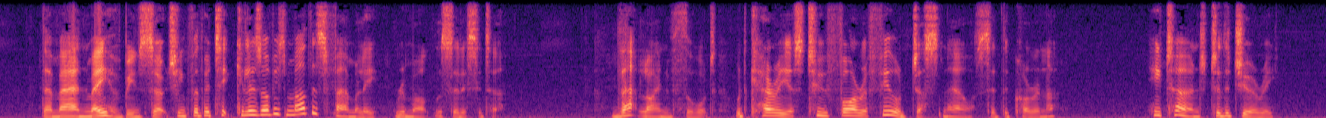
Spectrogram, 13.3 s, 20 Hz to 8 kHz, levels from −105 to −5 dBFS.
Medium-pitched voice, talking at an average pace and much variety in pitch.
Yes: medium, 165 Hz; average, 160 wpm; wide, 7.5 semitones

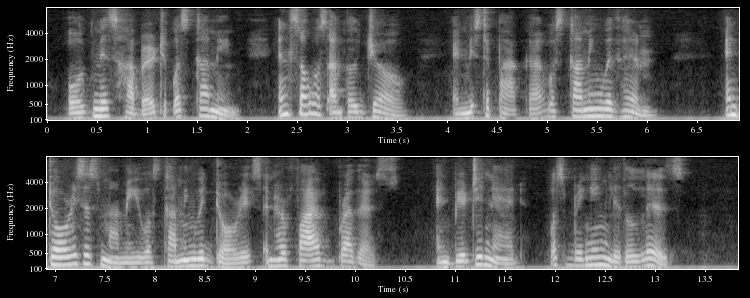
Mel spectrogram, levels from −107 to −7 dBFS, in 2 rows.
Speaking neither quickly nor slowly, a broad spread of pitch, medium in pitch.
Yes: average, 150 wpm; wide, 5.7 semitones; medium, 145 Hz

